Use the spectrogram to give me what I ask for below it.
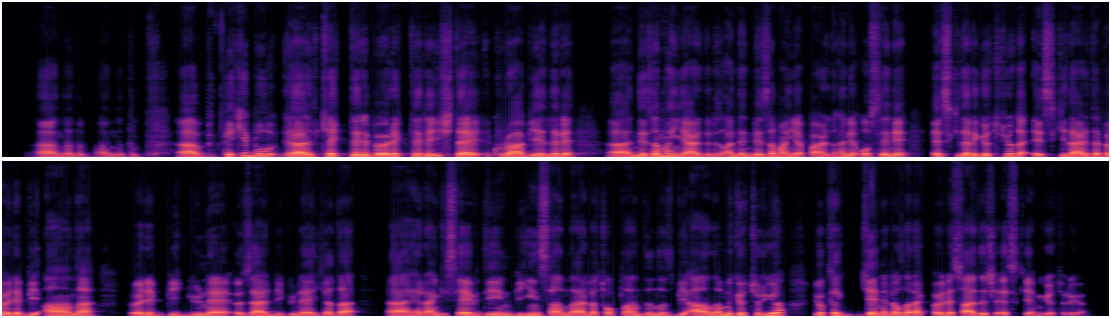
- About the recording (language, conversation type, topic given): Turkish, podcast, Bir koku seni geçmişe götürdüğünde hangi yemeği hatırlıyorsun?
- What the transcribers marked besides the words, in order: none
